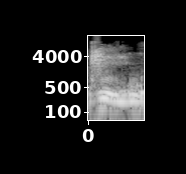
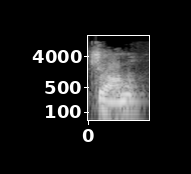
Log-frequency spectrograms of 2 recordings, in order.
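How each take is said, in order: First: The name is said like English 'Jean'. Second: The name is said like English 'John'. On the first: The speaker calls it wrong. "as in a female name, English name Jean" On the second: The speaker calls it right. "but it's pronounced John"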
